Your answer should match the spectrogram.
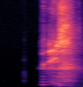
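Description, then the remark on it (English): A single sharp, loud sneeze bursting out after a brief faint intake of breath, with a broad hissy spray of noise that cuts off quickly. “Bless you.”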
